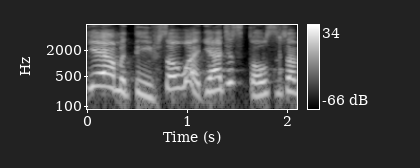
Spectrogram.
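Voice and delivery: very high, shameless bragging. Retelling thieves giving interviews outside a store: imitating a shameless thief. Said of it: "They're like".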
